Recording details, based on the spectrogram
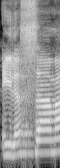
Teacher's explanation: میم کے ساتھ بڑی مد ہے، اس کو تھوڑا سا لمبا پڑھیں گے 3 سے 4 سیکنڈ تک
